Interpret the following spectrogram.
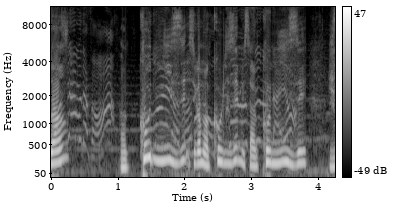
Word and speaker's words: Colisée: Ça se prononce colisée.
